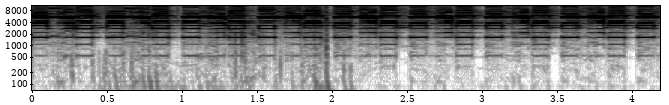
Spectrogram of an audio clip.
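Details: DJI Phantom quadcopter drone giving continuous firmware warning beeps: a shrill bright beep repeating steadily about twice a second.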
